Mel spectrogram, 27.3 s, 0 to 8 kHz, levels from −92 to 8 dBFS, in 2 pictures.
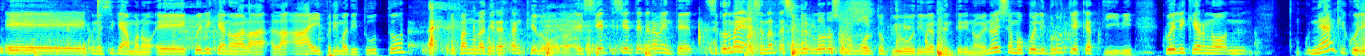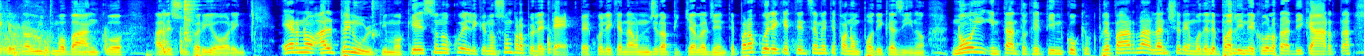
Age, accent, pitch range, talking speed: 30-49, native, 125-185 Hz, 210 wpm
